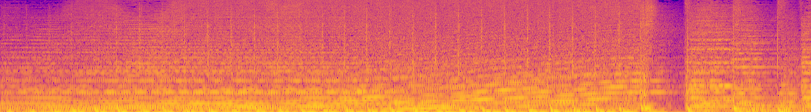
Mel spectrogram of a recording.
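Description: An Italian pop song is played loudly during a music guessing game. A full band drives a steady, pulsing bass beat, then drops out briefly near the end before the music resumes.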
